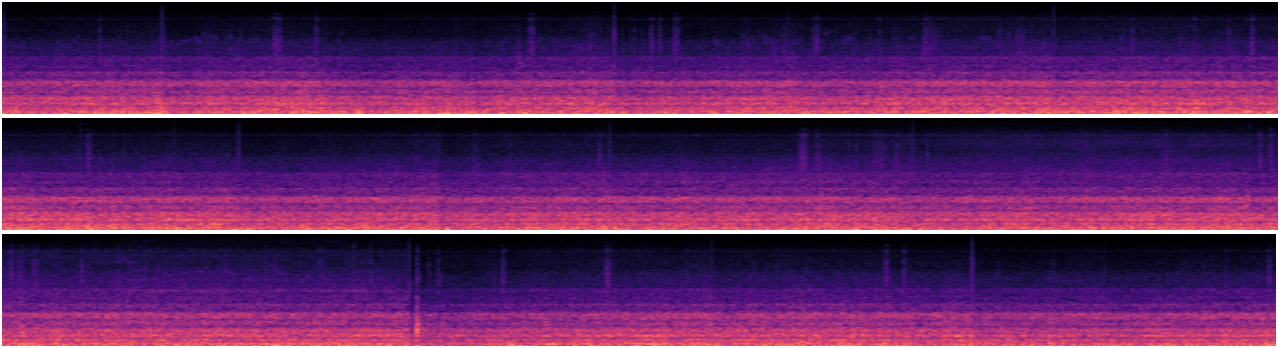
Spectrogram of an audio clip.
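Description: Wind rushing over an action camera mounted on a moving road bike, a loud, steady rumble with a constant hum running underneath.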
